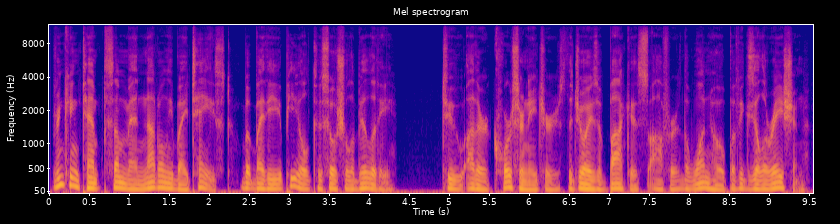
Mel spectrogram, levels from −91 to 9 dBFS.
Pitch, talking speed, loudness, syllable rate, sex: 95 Hz, 175 wpm, -17 LUFS, 5.4 syllables/s, male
